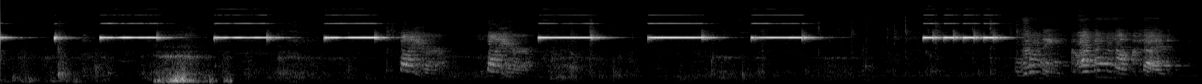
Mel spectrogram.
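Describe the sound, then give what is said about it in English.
A combined fire and carbon monoxide alarm sounds during a test: repeated bursts of shrill, piercing beeps alternate with short synthetic voice announcements, loud and clear throughout. “So here is the test, and what it does the sound and the voice for fire and also for carbon monoxide. So I'm just going to move away a little bit as I press it.”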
